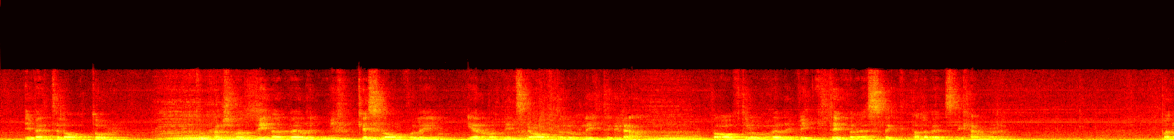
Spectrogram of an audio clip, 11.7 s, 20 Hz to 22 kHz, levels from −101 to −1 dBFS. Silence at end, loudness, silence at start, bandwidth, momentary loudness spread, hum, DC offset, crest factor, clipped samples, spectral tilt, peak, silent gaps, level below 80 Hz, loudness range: 0 s; -23 LUFS; 0 s; 11.5 kHz; 14 LU; none; under 0.1%; 16 dB; under 0.1%; -7.5 dB/octave; -8 dBFS; none; -34 dBFS; 5 LU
